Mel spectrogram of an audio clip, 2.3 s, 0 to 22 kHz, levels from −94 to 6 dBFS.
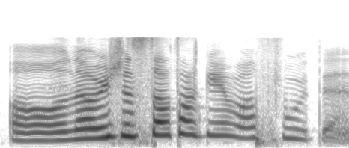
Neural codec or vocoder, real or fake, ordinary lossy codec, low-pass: none; real; none; none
